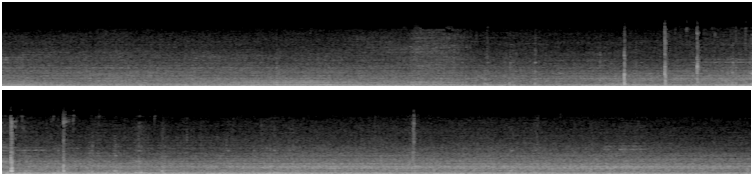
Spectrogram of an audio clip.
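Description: Car driving, with steady engine and road rumble heard from a dashcam inside the cabin, and a few sharp clicks between about six and twelve seconds in.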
